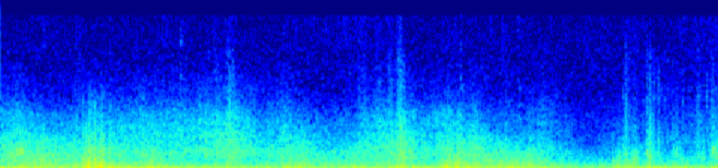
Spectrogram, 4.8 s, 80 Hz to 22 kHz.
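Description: Warship guns fire in a 1920s naval battle game, deep rumbling booms rolling over a dense continuous low roar, with several heavier thuds spread through the stretch, no talking.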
